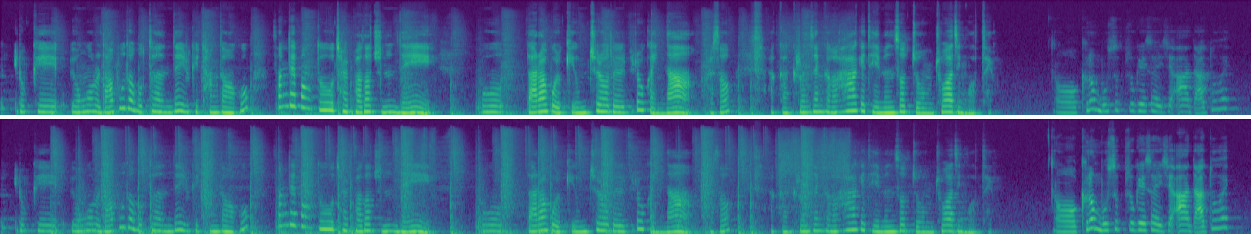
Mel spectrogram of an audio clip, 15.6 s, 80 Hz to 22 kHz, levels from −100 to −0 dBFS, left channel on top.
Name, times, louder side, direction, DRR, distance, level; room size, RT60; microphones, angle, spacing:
voice 1, 0.0-5.4 6.0-6.3 6.6-12.4, left 4 dB, 40° left, 0.5 m, -29 dB
sound 1, 0.6-10.7, right 4 dB, 80° right, 1.2 m, -42 dB
voice 2, 13.1-15.3, right 7 dB, 55° right, 0.4 m, -35 dB
26.0 x 9.8 x 3.1 m
head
